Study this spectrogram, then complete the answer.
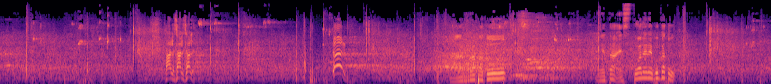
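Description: A hard ball smacks against a wall and bounces on the floor in a large echoing hall.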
